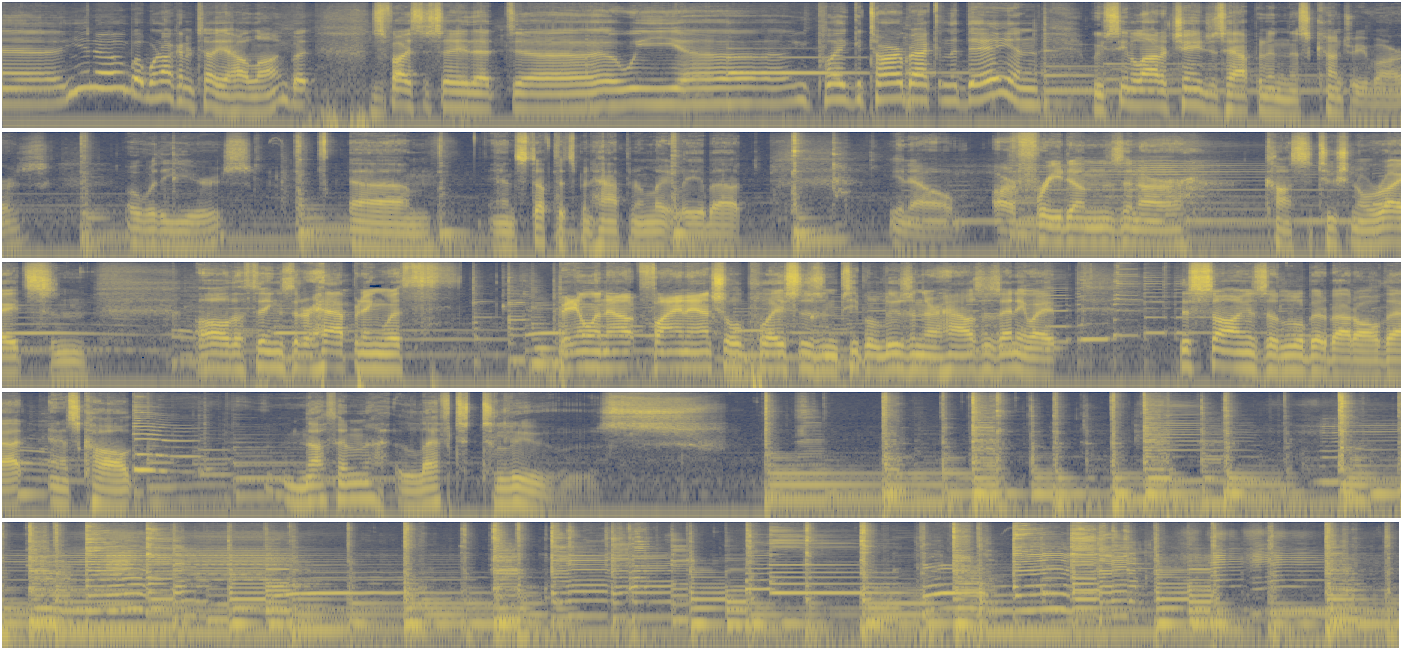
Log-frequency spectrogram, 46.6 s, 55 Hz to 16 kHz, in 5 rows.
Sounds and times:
Speech: 0:00.0 - 0:09.6, 0:10.2 - 0:14.3, 0:15.2 - 0:21.7, 0:22.3 - 0:25.8, 0:26.5 - 0:29.0, 0:29.7 - 0:32.6
Music: 0:03.8 - 0:31.6, 0:33.0 - 0:46.6.

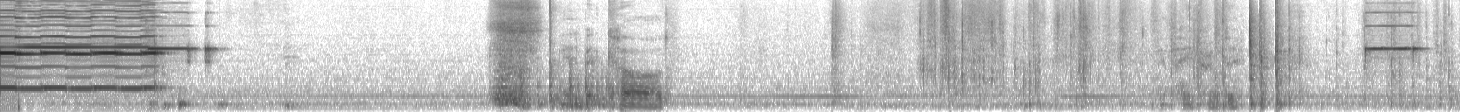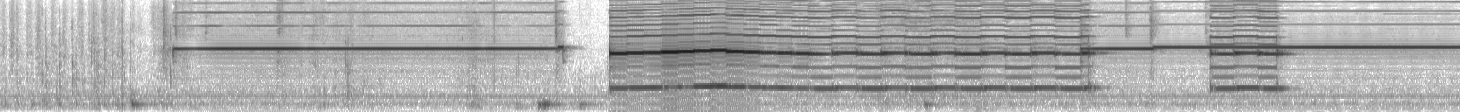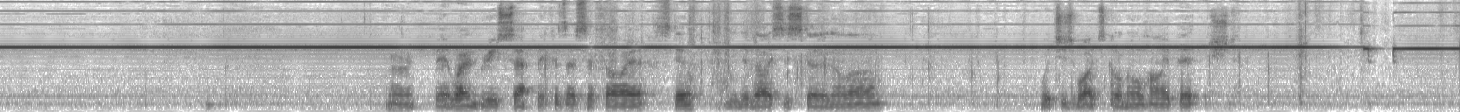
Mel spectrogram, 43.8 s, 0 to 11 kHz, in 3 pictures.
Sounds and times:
Fire alarm: 0:00.0 - 0:02.2, 0:13.6 - 0:14.3, 0:16.3 - 0:43.8.

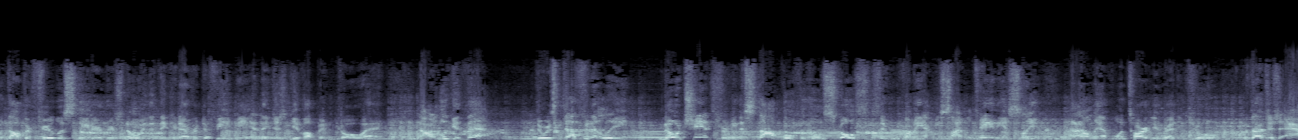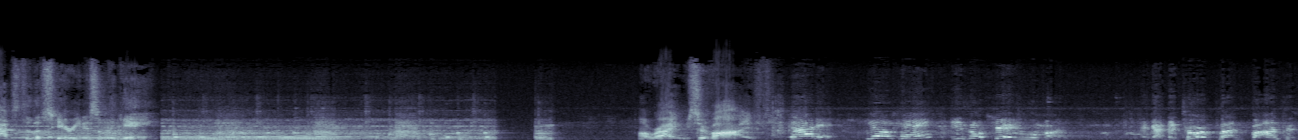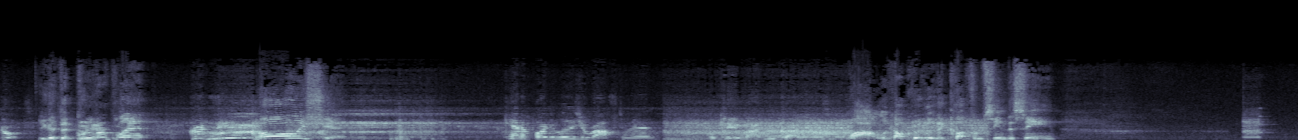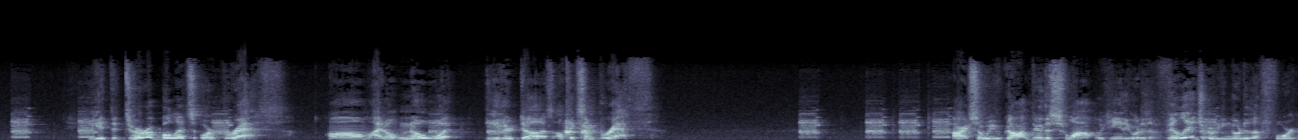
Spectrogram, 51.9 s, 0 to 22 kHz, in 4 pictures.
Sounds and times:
Speech: 0:00.0 - 0:14.6, 0:24.4 - 0:29.4, 0:33.1 - 0:36.6, 0:39.8 - 0:45.6, 0:48.5 - 0:51.9.

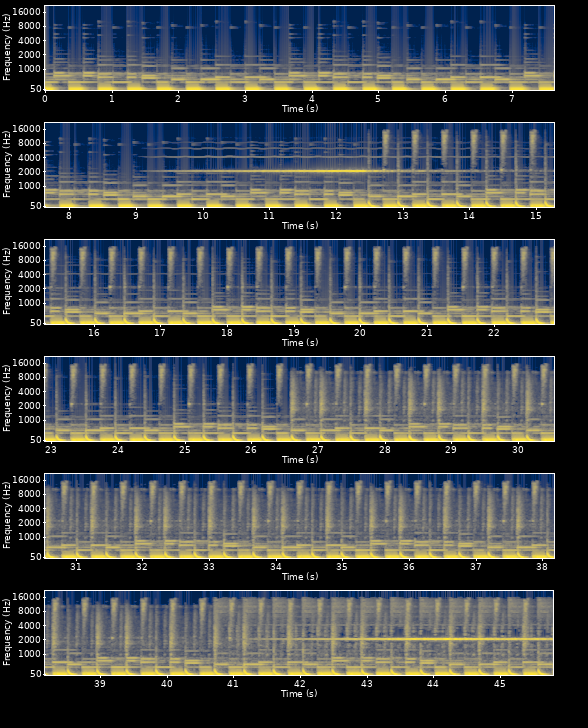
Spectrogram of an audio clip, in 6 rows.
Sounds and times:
Disco: 0:09.6 - 0:45.7.

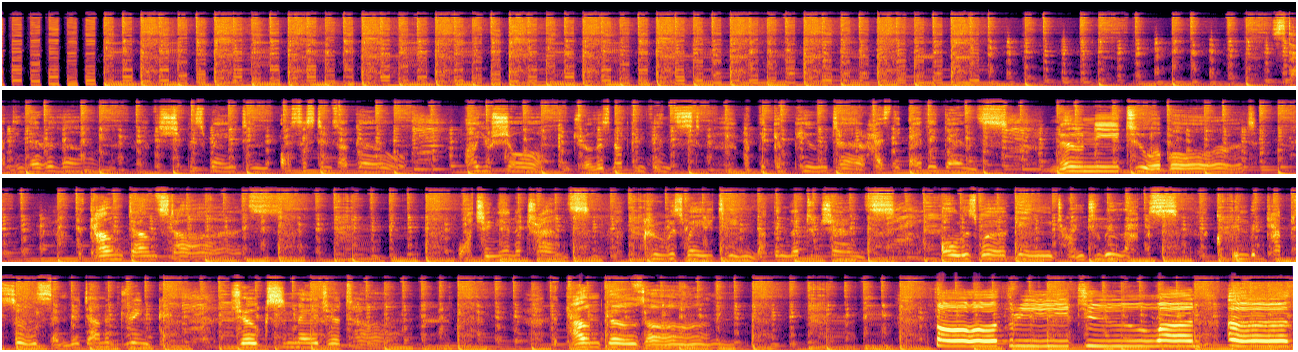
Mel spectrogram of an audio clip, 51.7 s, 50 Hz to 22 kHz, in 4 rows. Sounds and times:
Music: 0:00.0 - 0:51.7.

